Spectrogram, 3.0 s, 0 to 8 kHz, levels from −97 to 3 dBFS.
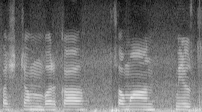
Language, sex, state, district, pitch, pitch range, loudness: Hindi, female, Haryana, Charkhi Dadri, 205 Hz, 195-210 Hz, -13 LUFS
